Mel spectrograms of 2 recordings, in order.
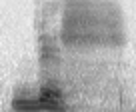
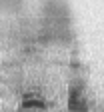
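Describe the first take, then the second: First: The th is voiced, with a buzzing d-like sound. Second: The th is voiceless, with only escaping air. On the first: The speaker calls it right. "혀를 물되 드 소리가 나는 겁니다" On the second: The speaker calls it wrong. "this를 바람 빠지는 소리라면"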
